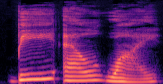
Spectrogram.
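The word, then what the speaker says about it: Blyth: u n t blunt b l y t h bly t h not sounded b o u r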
